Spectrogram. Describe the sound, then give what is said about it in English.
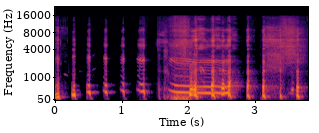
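A person grunting and snorting in a quick run of short, punchy nasal bursts, followed by drawn-out voiced, throaty sounds and a few more snorts. “You're grunting and snorting and...”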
